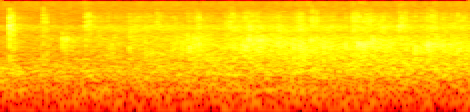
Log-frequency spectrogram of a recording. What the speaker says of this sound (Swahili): naomba mimi nipigie makofi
